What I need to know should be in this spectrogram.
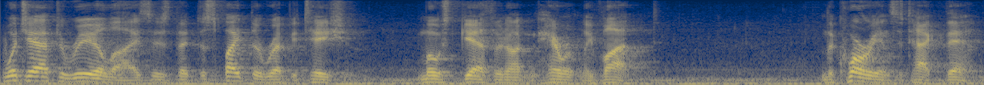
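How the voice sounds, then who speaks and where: A man's voice: fairly low pitch, animated, moderate pace, fairly bright tone, slight background noise. A man playing a resolute military spaceship commander in a video game, firm and plain-spoken. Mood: firm, assured.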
